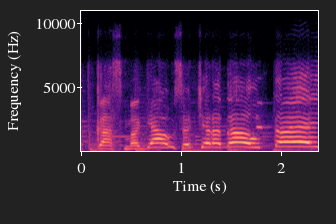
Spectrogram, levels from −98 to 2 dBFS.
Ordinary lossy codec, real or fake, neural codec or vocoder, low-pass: Opus, 24 kbps; real; none; 7.2 kHz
